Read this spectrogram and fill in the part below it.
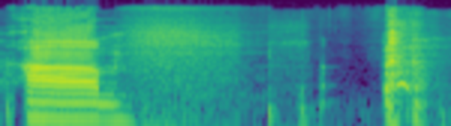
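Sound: cough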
